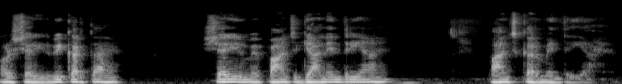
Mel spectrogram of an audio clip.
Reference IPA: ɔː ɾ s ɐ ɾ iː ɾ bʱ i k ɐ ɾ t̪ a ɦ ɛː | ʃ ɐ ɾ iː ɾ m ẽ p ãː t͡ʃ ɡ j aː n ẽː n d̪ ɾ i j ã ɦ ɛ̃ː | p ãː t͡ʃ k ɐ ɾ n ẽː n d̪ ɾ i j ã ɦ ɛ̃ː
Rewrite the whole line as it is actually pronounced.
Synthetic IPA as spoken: ɔː ɾ ʃ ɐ ɾ iː ɾ bʱ i k ɐ ɾ t̪ a ɦ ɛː | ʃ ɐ ɾ iː ɾ m ẽ p ãː t͡ʃ ɡ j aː n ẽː n d̪ ɾ i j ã ɦ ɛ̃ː | p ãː t͡ʃ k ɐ ɾ m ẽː n d̪ ɾ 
